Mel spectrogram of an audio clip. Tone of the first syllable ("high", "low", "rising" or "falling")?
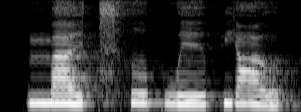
falling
